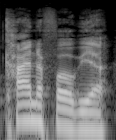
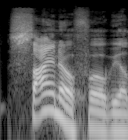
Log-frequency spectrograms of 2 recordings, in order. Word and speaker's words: kynophobia: Fun fact, when I was compiling the list, it's called kynophobia. I originally pronounced it as cynophobia, like cyanide, but it turns out cynophobia is the racial hatred of Chinese people.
